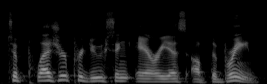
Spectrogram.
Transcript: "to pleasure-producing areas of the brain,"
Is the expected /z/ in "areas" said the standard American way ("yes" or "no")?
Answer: yes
